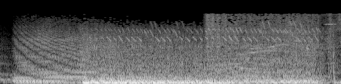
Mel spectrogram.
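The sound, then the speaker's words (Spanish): A science-fiction film effect of a spaceship turning and opening fire: descending whining sweeps lead into a sudden loud, roaring blast that holds heavy and sustained to the end. “La nave da la vuelta y abre fuego.”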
